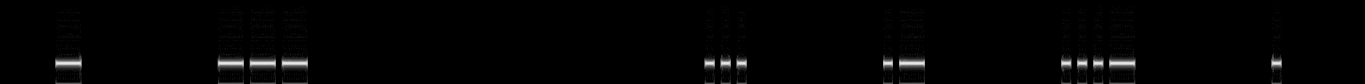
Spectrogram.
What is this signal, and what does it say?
Morse code, heard as a keyed tone, about 15 wpm, spaced as for 5 wpm, 1000 Hz. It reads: TO SAVE
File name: qotdfiles / 5wpm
